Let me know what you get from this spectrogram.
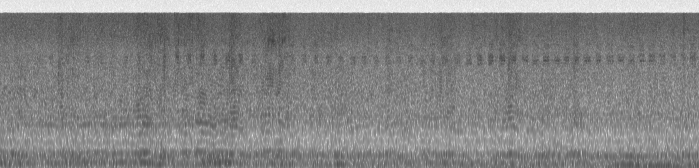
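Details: A bee swarm leaving its hive fills the air with a constant, layered buzzing drone; tones of passing bees glide up and down, and a lower steady hum appears toward the end.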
